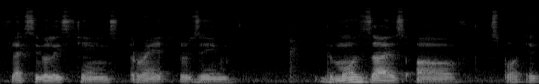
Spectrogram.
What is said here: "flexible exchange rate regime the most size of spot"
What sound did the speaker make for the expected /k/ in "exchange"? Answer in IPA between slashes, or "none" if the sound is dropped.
none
